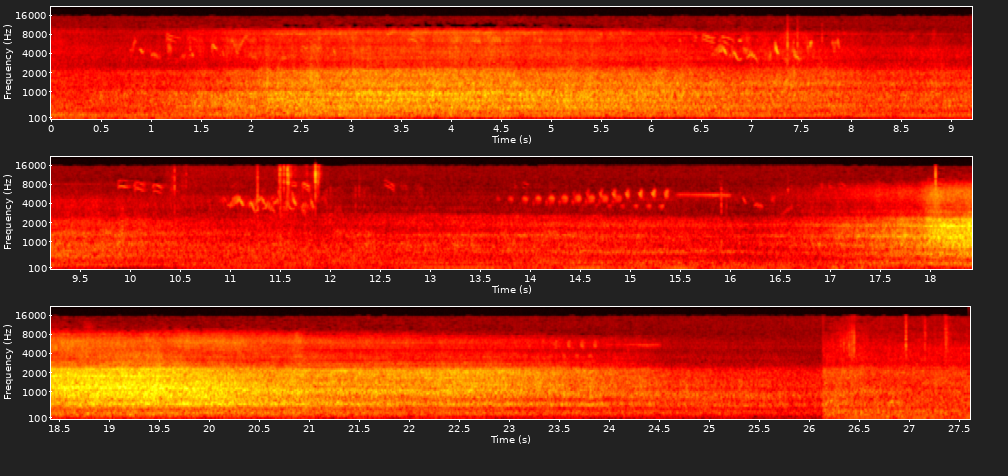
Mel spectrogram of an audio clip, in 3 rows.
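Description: A three-car passenger train passing at speed with a rushing roar that swells and then fades into the distance. A second, louder swell of rushing noise comes about 18 seconds in, with birds chirping.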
